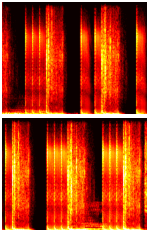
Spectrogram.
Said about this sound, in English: That said, I like their raw, geeky feel, and some of their tracks, including the one I'm about to play, have just enough charm to make me look the other way when I hear a stinker.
